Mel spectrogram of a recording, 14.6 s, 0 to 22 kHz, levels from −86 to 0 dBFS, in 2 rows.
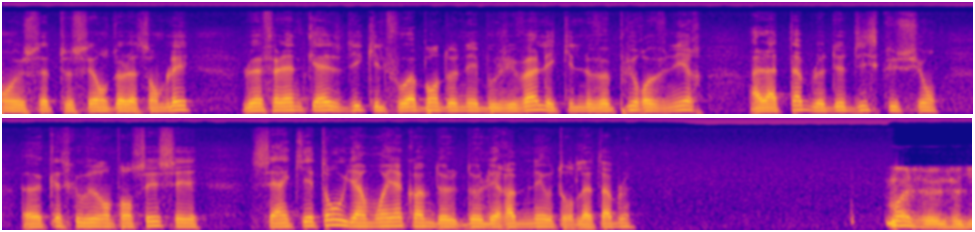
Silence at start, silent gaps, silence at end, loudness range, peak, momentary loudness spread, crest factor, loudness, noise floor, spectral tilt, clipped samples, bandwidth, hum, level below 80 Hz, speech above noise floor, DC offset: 0 s; none; 0 s; 3 LU; 0 dBFS; 21 LU; 16 dB; -17 LUFS; -41 dBFS; -6.5 dB/octave; under 0.1%; over 20 kHz; none; -54 dBFS; 25 dB; under 0.1%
